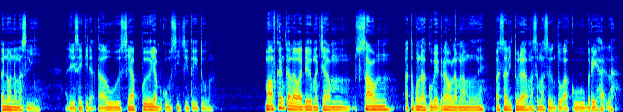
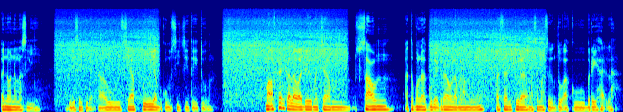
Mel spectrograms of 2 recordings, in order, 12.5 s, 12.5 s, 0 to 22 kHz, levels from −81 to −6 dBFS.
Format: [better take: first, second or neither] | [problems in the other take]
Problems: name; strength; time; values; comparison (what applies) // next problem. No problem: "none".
first | hiss; loud; from 1 to 3 s, from 4.5 to 7 s and from 8.5 to 11 s; 6 dB below the speech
